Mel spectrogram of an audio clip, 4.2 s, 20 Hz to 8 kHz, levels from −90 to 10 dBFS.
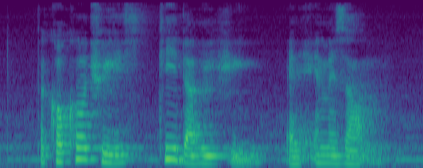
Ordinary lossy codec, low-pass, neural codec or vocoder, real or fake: none; 7.2 kHz; autoencoder, 48 kHz, 32 numbers a frame, DAC-VAE, trained on Japanese speech; fake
